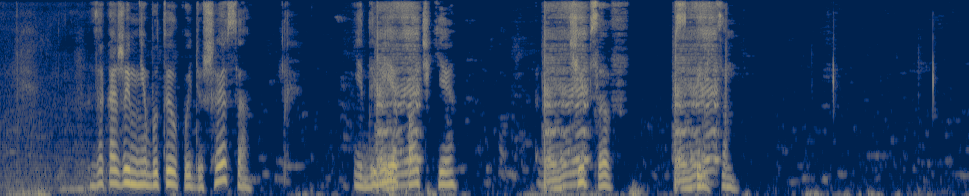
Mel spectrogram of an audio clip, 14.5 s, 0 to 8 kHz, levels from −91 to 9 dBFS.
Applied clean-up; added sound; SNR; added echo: classical method Wiener filter.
